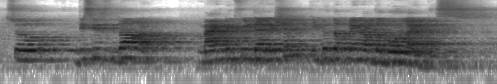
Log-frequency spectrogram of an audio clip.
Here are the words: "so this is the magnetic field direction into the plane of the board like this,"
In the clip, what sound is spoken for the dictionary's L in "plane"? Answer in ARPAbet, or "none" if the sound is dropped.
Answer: none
